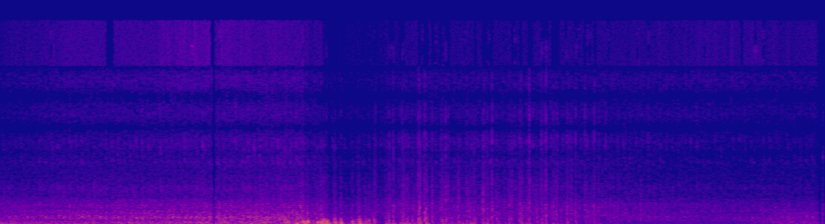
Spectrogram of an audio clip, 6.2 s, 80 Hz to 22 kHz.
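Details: 12.7 L Detroit Series 60 diesel with PDI performance parts, first start after rebuild: steady, even idle with a brief throttle blip. It ran away on first start; the electronic fault was possibly moisture arcing harness pin connectors, now cleaned. Normal idle, great throttle response.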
